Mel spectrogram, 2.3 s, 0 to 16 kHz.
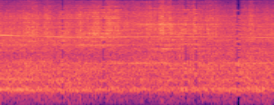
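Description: A saw blade cutting through 1/8 inch thick mild steel, heard as a loud, continuous, hissing grind that holds steady from start to finish, with no talking.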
